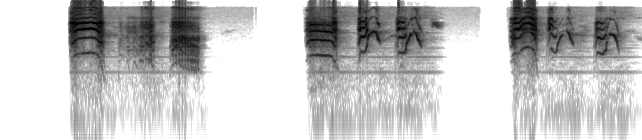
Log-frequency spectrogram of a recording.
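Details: In the afternoon a long-tailed shrike utters loud grating squawks followed by quick whistled up-and-down notes, in three phrases about a second apart.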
